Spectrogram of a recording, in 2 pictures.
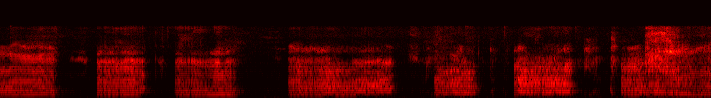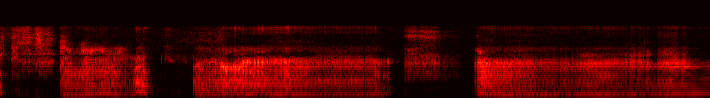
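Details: Miniature Pinscher growling indoors in a small room, a rough harmonic snarl in bursts of one to two seconds separated by short breaths, rising and falling in intensity, with no other clear sounds.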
